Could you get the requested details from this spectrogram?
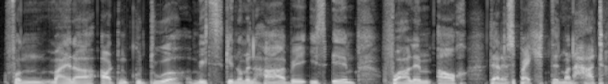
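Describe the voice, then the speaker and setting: Low, husky man, slow and earnest. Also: no room sound, clean studio sound. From Nigeria. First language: a Nigerian language. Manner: hesitant, many fillers, earnest. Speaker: interview guest, author. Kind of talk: interview answers.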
